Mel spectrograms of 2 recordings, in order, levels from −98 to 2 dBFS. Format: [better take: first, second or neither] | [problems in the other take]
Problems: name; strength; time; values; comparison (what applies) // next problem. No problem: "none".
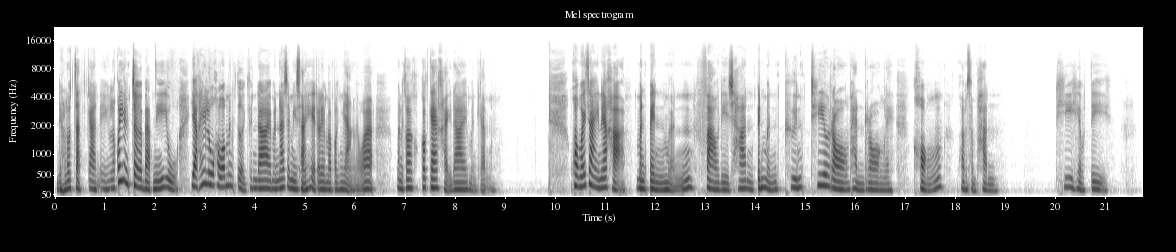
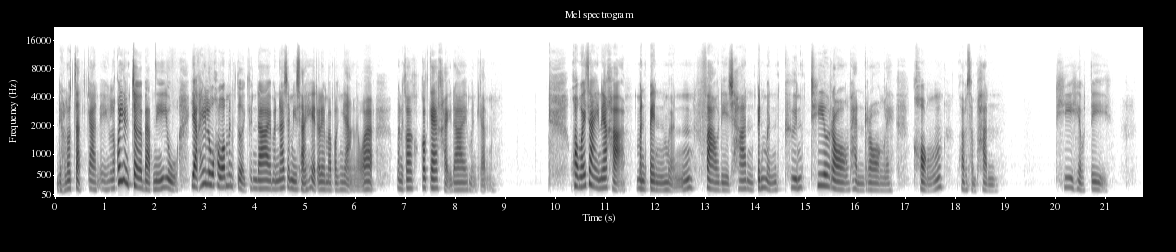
first | thin; very; fading below 350 Hz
